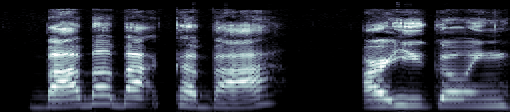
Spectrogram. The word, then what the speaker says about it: baba: So depending on how you're saying it, it could be baba, chin, baba. Emphasis is on the first syllable, baba. Then there's baba. Emphasis is on the second syllable.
